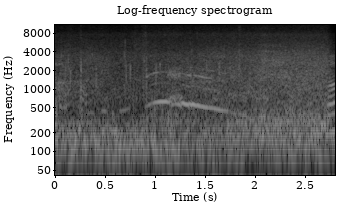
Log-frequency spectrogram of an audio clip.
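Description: Ocean waves at the Klamath River mouth, a steady wash of surf with wind buffeting the microphone, continuous and fairly close, with faint birdlike whistles.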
